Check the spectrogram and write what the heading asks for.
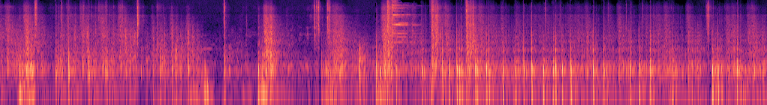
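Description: A string of handgun shots fired at an uneven pace at steel plates on a Texas star target. The steel rings briefly after a hit about five seconds in.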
